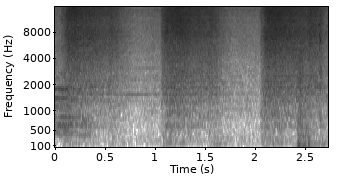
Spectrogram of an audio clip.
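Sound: steam hissing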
